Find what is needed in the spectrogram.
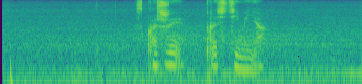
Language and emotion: Russian, sad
